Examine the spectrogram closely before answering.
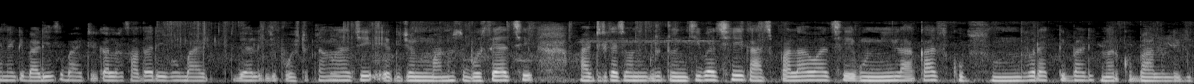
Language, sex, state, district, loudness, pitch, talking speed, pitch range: Bengali, female, West Bengal, Paschim Medinipur, -19 LUFS, 180 Hz, 175 wpm, 170-190 Hz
